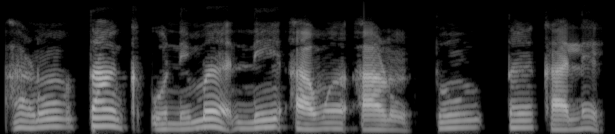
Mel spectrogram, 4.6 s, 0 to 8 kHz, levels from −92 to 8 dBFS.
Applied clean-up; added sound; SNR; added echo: none; none; none; none.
